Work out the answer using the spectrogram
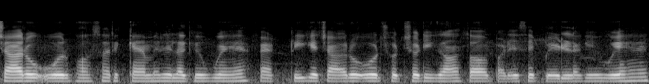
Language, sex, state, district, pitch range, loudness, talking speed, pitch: Hindi, male, Madhya Pradesh, Umaria, 145-155 Hz, -17 LUFS, 205 wpm, 150 Hz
